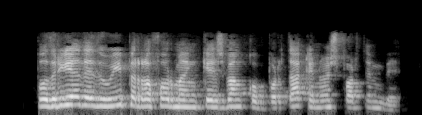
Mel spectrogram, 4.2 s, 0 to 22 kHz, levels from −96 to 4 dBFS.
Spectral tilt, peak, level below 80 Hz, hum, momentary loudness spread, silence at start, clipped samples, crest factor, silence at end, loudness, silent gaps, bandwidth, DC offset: -4 dB/octave; 0 dBFS; -62 dBFS; none; 17 LU; 0.4 s; under 0.1%; 18 dB; 0.25 s; -17 LUFS; none; 8 kHz; under 0.1%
